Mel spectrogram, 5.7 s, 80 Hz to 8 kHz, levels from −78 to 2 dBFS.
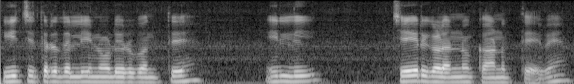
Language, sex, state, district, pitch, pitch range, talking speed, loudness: Kannada, male, Karnataka, Koppal, 135 Hz, 125-145 Hz, 75 wpm, -16 LUFS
